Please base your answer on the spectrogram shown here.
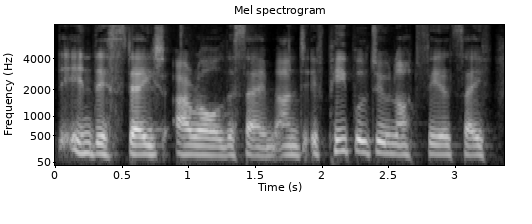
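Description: A woman's voice: sits low, moderate pace, darkish tone. An Irish woman politician making her case earnestly on a radio panel discussion. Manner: earnest, insistent, builds to emphatic.

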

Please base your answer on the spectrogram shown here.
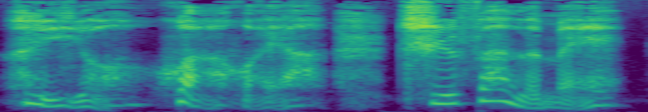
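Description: A woman's voice: on the low side, big pitch swings, takes it slowly, gravelly, breathy edge, dry recording, studio quality, exaggerated voice. A woman voicing friendly, concerned country villagers in an audio drama, with a folksy, solicitous manner.

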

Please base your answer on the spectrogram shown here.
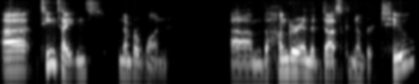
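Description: A man's voice: medium pitch, lively intonation, takes it slowly, dull audio. A man co-hosting a podcast, giving his opinions on comic books in casual chat.

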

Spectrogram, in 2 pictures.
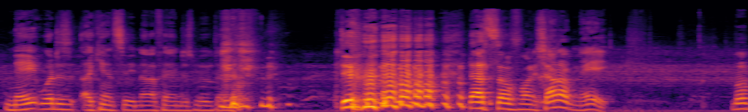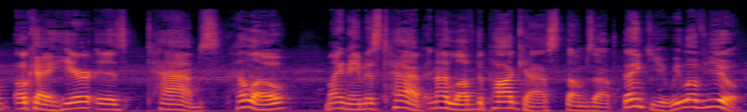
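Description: An upbeat man co-hosts a laid-back podcast, reading listener messages aloud and cheering them on. He laughs easily and sounds enthusiastic. His voice sits a little high for a man. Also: animated, slow pace. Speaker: podcast co-host.

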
